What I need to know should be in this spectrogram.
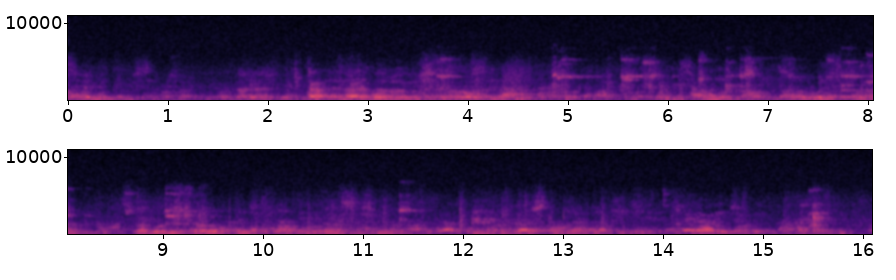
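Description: Several men talk over one another.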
